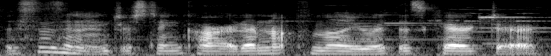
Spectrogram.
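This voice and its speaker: A woman's voice: low-pitched, fairly even intonation, fast, creaky, music in the background. A young woman in her twenties, congested from allergies, chatting casually while unboxing an oracle deck in her bedroom and thinking aloud with wandering asides. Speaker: tarot and oracle deck reviewer. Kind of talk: casual unboxing chat with read-aloud passages. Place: cluttered bedroom, indoors.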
